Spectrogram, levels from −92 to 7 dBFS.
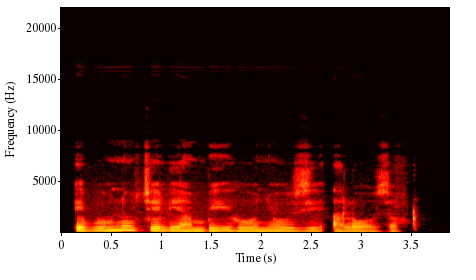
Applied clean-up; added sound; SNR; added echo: none; none; none; none.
